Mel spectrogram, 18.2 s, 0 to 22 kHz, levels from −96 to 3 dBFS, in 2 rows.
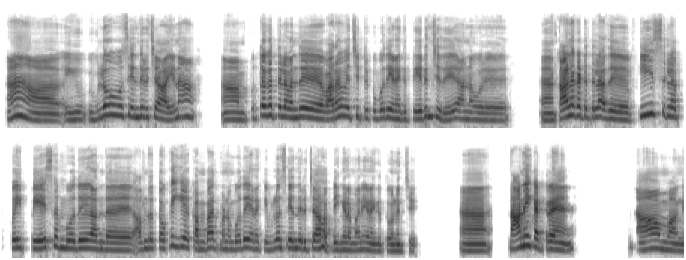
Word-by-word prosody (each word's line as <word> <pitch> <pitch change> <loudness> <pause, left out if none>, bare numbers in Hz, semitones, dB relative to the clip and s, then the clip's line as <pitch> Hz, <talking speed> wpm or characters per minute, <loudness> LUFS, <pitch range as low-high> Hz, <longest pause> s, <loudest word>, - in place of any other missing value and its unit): ஆ, - - +2 0.3
அ - - 0 0.5
இவ் 195 0 -6
இவ்வளோ 240 +10 0 0.3
சேர்ந்துருச்சா? 265 -3 -1 0.2
ஏனா, 260 +5 -2 0.5
அ - - -2 0.3
புத்தகத்தில 285 +2 +1
வந்து 255 +2 +2 0.3
வர 210 - +3
வச்சுட்ருக்கும்போது 240 -4 -5
எனக்கு 210 -2 -3
தெரிஞ்சது. 230 -4 -2 0.2
ஆனா 210 -1 -5
ஒரு 185 -1 -5 0.7
அ - - +1 0.2
காலகட்டத்தில 270 -2 +5
அது 230 -1 0 0.3
ஃபீஸ்ல 320 -1 -1 0.3
போய் 240 +1 0 0.2
பேசும்போது 230 0 0 0.2
அந்த, 205 -2 -3 0.4
அந்த 225 +4 -5
தொகைய 275 +3 -1
கம்பேர் 240 +4 -2
பண்ணும்போது 215 +2 -4
எனக்கு 210 -1 -8
இவ்வளோ 245 +5 -3
சேர்ந்துருச்சா? 230 -1 0
அப்படிங்கிற 190 -1 -3
மாரி 195 +1 -4
எனக்கு 175 -2 -4
தோணுச்சு. 170 -1 -5 0.7
ஆ - - +2 0.6
நானே 280 +7 +9
கட்டுறேன். 215 -5 +6 1.1
ஆமாங்க. 200 -6 +1
230 Hz, 120 wpm, -23 LUFS, 205-265 Hz, 1.1 s, நானே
